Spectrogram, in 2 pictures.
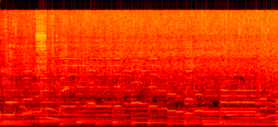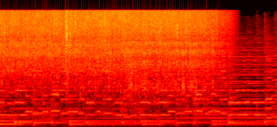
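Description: Water spray from a toy shower head, a steady hiss added as a sound effect to an animated splash. It cuts off suddenly near the end, and background music plays underneath.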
